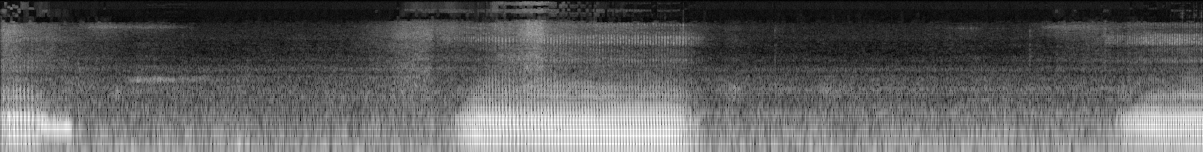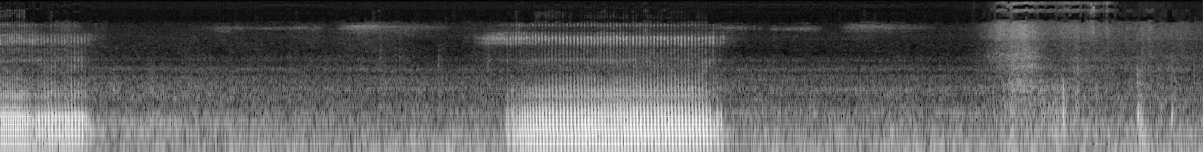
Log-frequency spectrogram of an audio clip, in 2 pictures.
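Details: French Bulldog asleep and dreaming of chasing cats, snoring in three deep, rumbling, harmonic bursts of one to two seconds each, about four to five seconds apart, with quiet breathing between them.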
